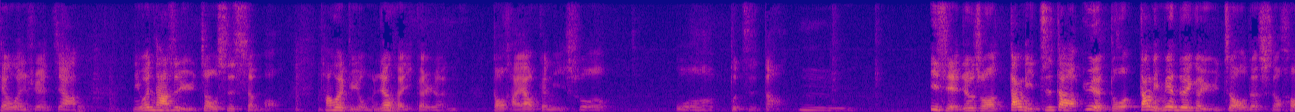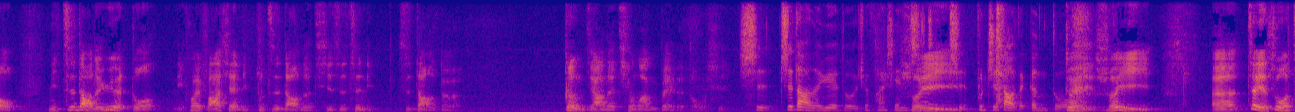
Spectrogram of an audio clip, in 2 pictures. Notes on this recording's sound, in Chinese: 本集節目在「Sidoli Radio小島裡」現場錄製，並共同播出。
